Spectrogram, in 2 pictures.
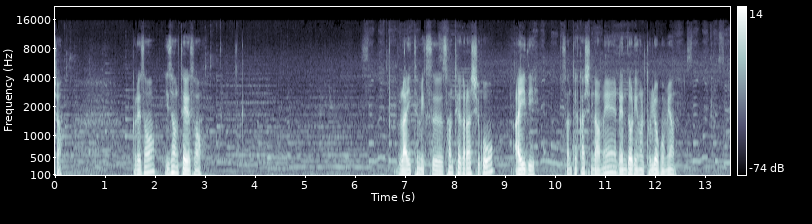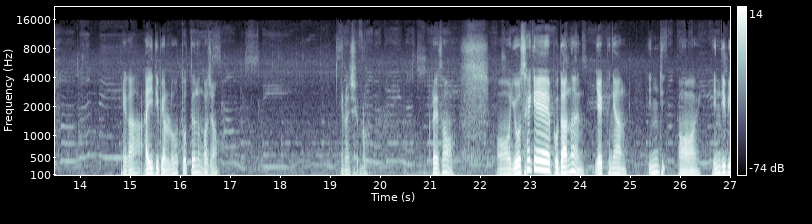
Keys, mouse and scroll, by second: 0.3-27.0 drag.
